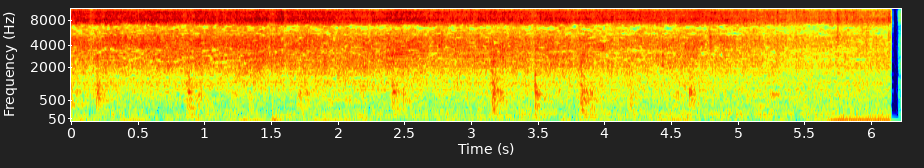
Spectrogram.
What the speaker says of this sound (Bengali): এবার শুধু আদ্রকটা দেওয়া তো আদ্রকটা দিয়ে একটু লাল লাল করে ভেজে নেবো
